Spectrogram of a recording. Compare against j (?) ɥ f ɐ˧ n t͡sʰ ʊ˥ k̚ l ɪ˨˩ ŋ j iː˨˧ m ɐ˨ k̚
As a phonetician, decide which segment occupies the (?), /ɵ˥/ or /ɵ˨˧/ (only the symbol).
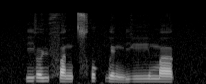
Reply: ɵ˥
